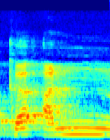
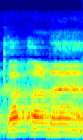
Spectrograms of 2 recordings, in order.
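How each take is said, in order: First: The n sound is held long and doubled. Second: The n sound is short and single. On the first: "ஷத் இருக்குது. அப்போ க அன்ன, க அன்ன அப்படி சொல்லணும்" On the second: "க அன க அன அப்படின்னு இருக்குது"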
